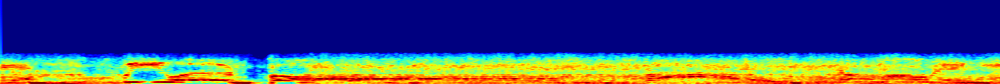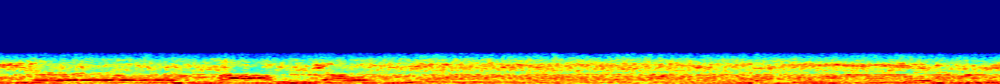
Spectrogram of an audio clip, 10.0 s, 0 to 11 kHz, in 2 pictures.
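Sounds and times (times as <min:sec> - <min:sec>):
rock song on radio: 0:00.0 - 0:10.0
radio static hiss: 0:01.5 - 0:10.0.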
